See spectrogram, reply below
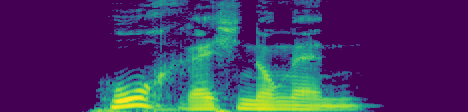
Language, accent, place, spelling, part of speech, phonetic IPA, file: German, Germany, Berlin, Hochrechnungen, noun, [ˈhoːxˌʁɛçnʊŋən], De-Hochrechnungen.ogg
- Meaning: plural of Hochrechnung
